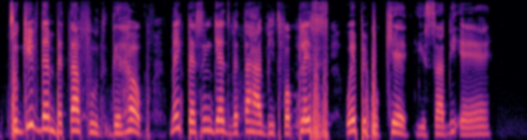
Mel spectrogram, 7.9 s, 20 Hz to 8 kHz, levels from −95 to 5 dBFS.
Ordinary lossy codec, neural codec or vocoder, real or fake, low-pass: none; none; real; none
